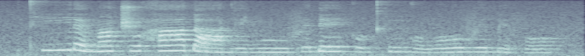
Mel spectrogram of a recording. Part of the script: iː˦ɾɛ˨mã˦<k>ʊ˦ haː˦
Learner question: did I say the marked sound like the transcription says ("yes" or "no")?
no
